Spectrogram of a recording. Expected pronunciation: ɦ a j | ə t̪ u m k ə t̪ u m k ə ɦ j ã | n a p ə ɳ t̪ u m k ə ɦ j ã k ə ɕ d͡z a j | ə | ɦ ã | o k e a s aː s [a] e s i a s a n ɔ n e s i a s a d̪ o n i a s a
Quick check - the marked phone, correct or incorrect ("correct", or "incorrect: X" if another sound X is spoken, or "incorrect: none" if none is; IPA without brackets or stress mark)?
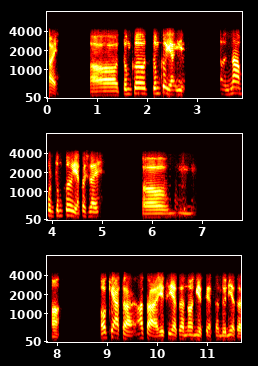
correct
